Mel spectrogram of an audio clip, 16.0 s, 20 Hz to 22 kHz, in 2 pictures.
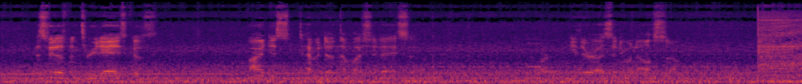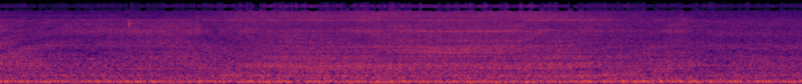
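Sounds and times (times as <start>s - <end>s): farm machinery engine drone: 7.0s - 16.0s.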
